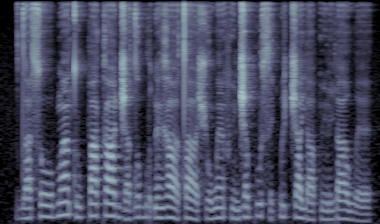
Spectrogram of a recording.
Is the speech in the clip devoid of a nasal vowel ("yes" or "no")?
no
